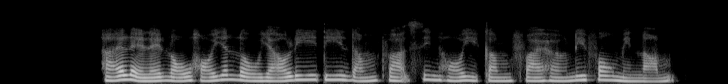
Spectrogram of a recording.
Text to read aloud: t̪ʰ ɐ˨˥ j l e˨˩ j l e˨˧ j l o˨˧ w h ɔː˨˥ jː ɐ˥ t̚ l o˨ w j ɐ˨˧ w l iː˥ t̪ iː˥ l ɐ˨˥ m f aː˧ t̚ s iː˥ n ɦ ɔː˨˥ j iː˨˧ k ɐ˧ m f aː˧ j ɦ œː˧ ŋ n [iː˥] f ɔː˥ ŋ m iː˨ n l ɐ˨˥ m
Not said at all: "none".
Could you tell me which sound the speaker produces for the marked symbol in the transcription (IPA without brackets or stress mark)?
iː˥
